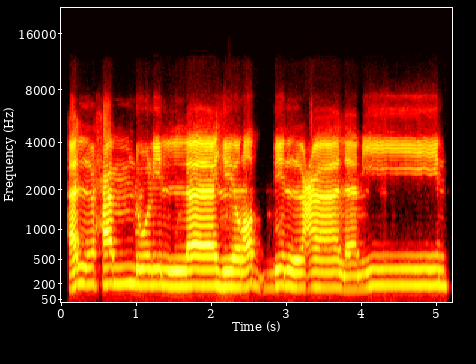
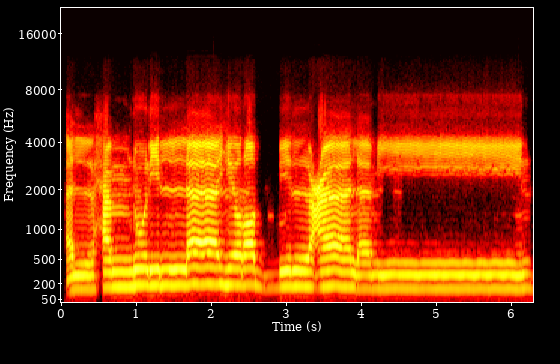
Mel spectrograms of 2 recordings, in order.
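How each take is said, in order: First: The last long vowel is held four beats. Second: The last long vowel is held six beats.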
